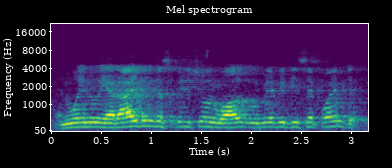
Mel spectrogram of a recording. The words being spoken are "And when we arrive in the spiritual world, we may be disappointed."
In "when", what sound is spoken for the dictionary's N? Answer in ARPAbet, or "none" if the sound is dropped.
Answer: N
